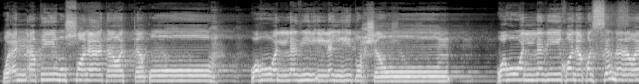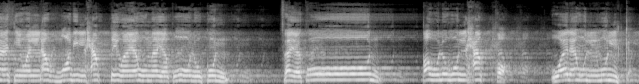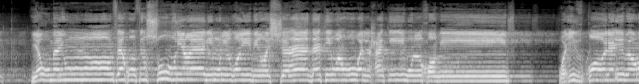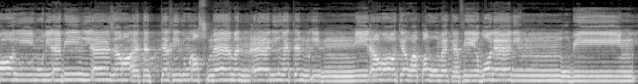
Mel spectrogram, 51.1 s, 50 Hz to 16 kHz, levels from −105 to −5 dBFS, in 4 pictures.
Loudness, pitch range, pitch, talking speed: -15 LUFS, 215-240 Hz, 230 Hz, 55 wpm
